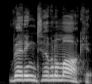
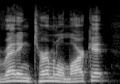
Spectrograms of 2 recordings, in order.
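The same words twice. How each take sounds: First: It has a British accent with a soft R. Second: It has an American accent with a strong R. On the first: The speaker sounds like an outsider. The speaker calls it wrong. "There's that soft R again" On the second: The speaker sounds like a local. The speaker calls it right. "Instead of"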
